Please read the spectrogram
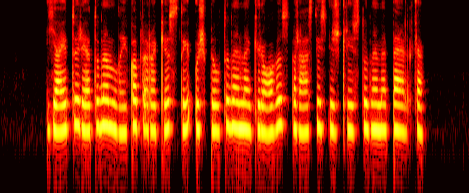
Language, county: Lithuanian, Vilnius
